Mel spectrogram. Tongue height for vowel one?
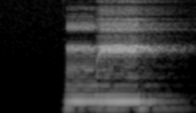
high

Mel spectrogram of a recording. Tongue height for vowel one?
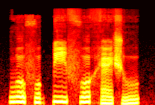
mid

